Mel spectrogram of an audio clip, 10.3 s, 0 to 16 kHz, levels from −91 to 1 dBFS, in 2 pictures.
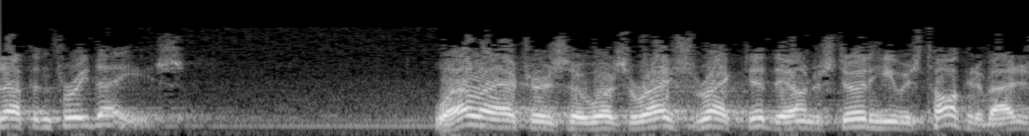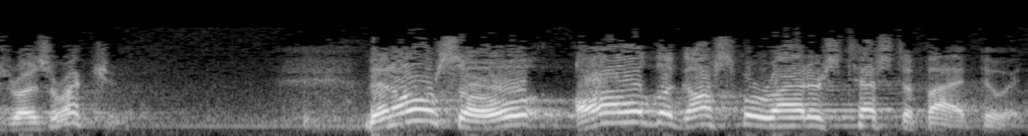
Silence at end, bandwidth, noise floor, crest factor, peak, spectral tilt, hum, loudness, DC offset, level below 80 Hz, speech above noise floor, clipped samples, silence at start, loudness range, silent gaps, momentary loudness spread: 0 s; 7 kHz; -44 dBFS; 12 dB; -2 dBFS; -6.5 dB/octave; none; -14 LUFS; under 0.1%; -60 dBFS; 30 dB; under 0.1%; 0 s; 3 LU; none; 9 LU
